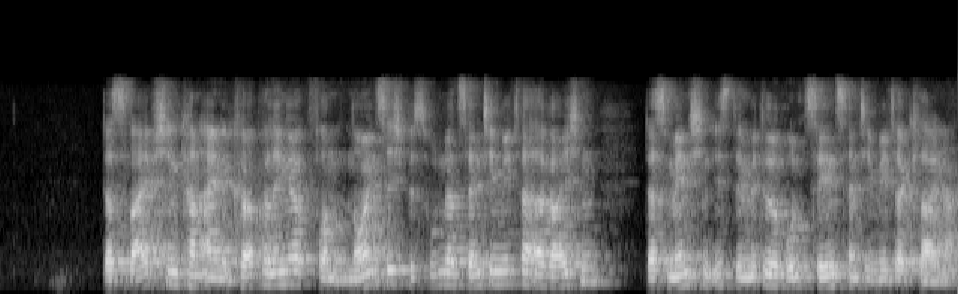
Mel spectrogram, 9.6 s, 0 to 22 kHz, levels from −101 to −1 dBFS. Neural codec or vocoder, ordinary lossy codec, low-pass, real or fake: none; AAC, 48 kbps; 7.2 kHz; real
